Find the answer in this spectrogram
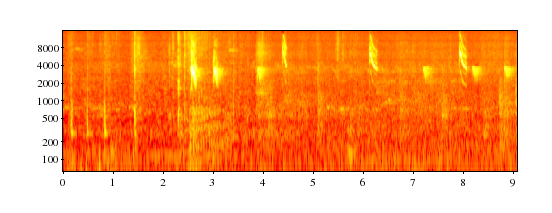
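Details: Common tailorbird at the nest as a parent brings caterpillars to feed the chicks; sharp high downward-sweeping chirps come singly and in pairs at irregular intervals, with soft clicks and rustling between.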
